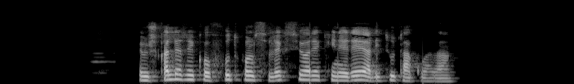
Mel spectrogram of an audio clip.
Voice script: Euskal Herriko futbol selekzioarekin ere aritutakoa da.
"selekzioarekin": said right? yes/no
yes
